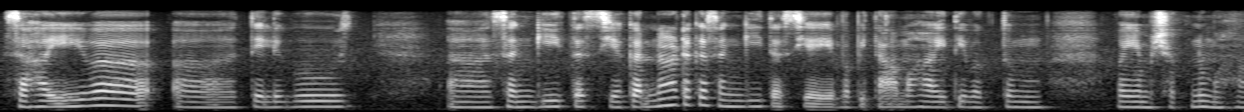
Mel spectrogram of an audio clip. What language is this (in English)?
Sanskrit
